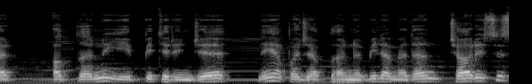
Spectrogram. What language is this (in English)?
Turkish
